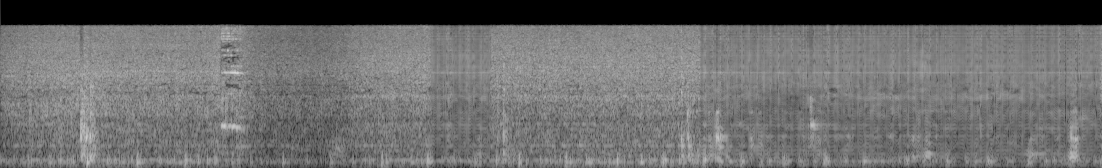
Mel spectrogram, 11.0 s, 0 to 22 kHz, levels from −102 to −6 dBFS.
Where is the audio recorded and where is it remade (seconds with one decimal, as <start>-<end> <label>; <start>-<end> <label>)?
0.0-4.3 recorded; 4.3-4.9 remade; 4.9-7.0 recorded; 7.0-11.0 remade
